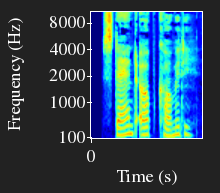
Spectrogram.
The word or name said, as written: standupcomedy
